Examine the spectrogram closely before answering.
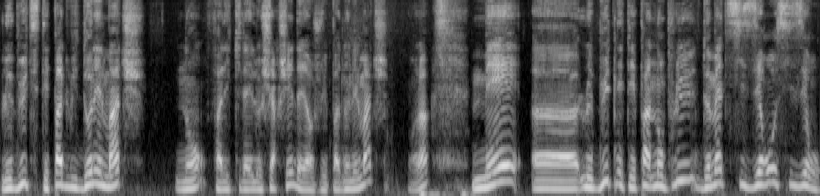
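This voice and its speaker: A man talks at a fairly quick pace in a fairly high voice with very wide pitch swings. The sound is dry and close, with no echo. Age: 20s. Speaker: amateur tennis vlogger. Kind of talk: casual vlog debrief. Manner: hesitant, many fillers.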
